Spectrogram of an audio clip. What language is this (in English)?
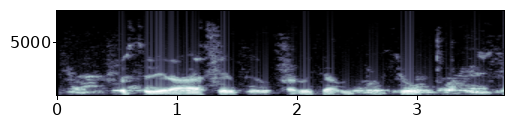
Kinyarwanda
